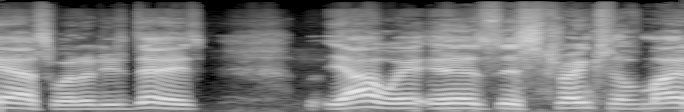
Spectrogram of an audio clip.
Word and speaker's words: Yahweh: And it translates to Yahweh. That's the way it's pronounced by in Hebrew actually. Okay. And Yahweh is my light and my salvation.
